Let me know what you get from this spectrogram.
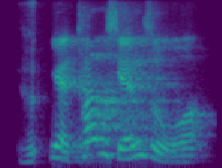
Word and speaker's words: Tang Xianzu: I understand this is based on a play by Tang Xianzu, if I'm saying the name correctly. – Tang Xianzu.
